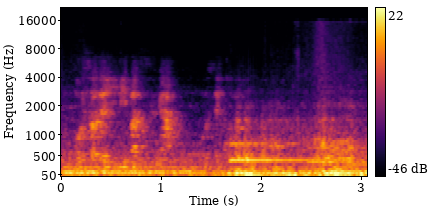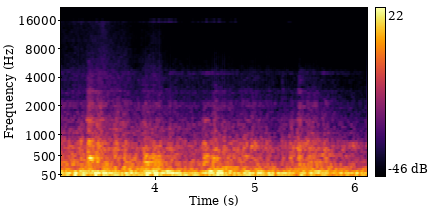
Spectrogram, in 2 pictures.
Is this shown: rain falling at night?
no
